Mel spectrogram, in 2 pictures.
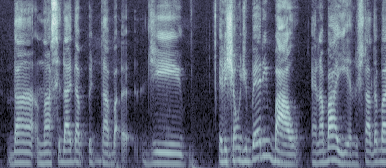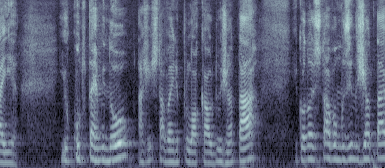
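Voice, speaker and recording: A man, an evangelist guest on a podcast, telling his testimony in casual chat and acting out the voices in his stories. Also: fairly high pitch. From Brazil. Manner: animated storyteller, acts out dialogue.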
